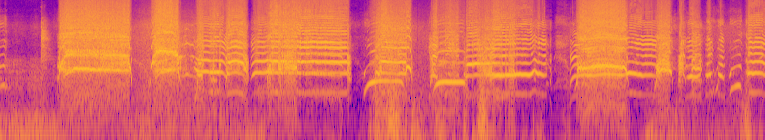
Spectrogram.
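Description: Two women screaming on a catapult ride, a run of long, loud, high screams starting about a second in, each held for a second or so with short breaks between.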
